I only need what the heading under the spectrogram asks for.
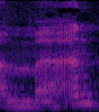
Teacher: ثم أدغمت النون في الميم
